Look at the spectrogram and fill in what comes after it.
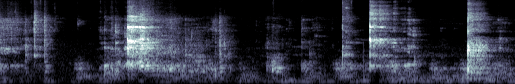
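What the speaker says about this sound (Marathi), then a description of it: "पुन्हा एकदा आपल्याला हे मिक्स करून घ्यायचं आहे." A metal spoon scrapes and clinks against a pressure cooker pot while chicken is stirred with a little water, in irregular bursts of clanks separated by short quiet gaps, close up and without talk.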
